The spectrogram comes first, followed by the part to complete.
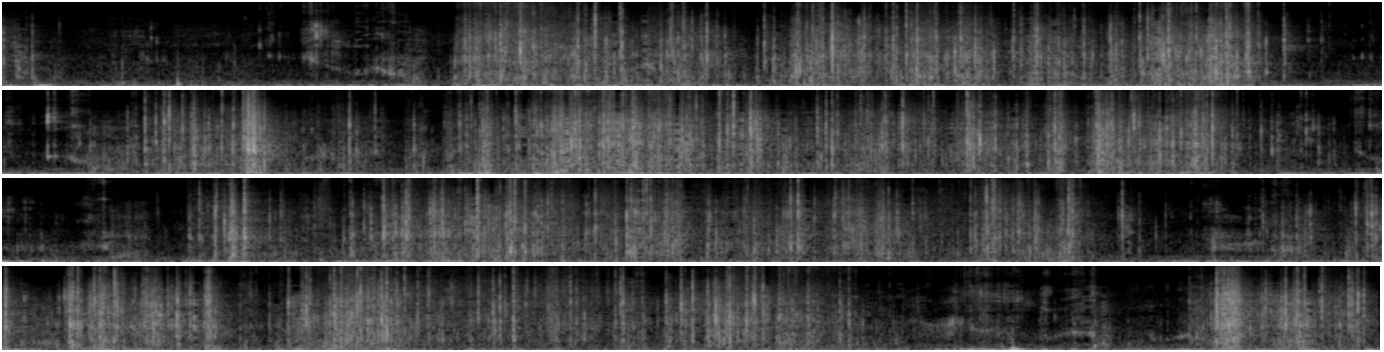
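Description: Crunching and chewing of Ruffles ridged potato chips, in bouts a few seconds long broken by short pauses between mouthfuls.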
